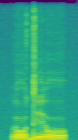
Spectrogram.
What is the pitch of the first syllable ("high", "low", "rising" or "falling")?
high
